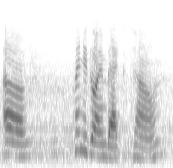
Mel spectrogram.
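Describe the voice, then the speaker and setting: Lively, coy American radio flirt. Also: female voice, fairly high pitch, unhurried. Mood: coy, insinuating. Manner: coy, needling, playful. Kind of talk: 1940s radio drama acting. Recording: muffled, noisy vintage radio broadcast.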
